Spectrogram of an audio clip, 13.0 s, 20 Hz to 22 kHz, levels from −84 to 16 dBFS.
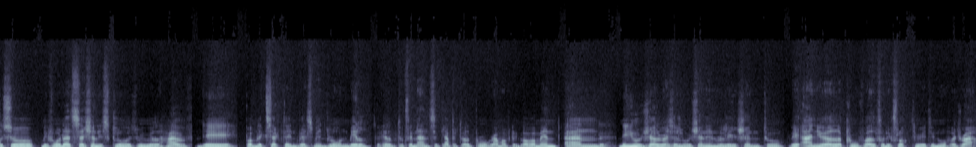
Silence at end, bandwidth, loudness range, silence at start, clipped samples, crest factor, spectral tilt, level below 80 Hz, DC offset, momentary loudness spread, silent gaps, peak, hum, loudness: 0 s; 11.5 kHz; 3 LU; 0 s; under 0.1%; 16 dB; -8 dB/octave; -46 dBFS; under 0.1%; 7 LU; none; -2 dBFS; none; -18 LUFS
